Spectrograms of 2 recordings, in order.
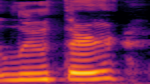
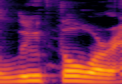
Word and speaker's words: Luthor: that way you can realize that it's Luthor and not Luther you idiot as far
